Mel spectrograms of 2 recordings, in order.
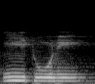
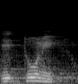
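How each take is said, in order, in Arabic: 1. يحل حرف المد محل الهمزة الثانية. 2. تأتي الهمزة بعد الحركة الأولى. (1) "ولكن نقول ائتوني" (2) "إياكم أن تقولوا ائتوني"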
